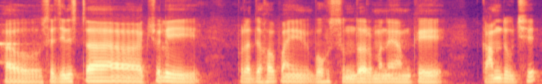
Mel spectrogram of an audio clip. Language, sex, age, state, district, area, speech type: Odia, male, 30-45, Odisha, Nuapada, urban, spontaneous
